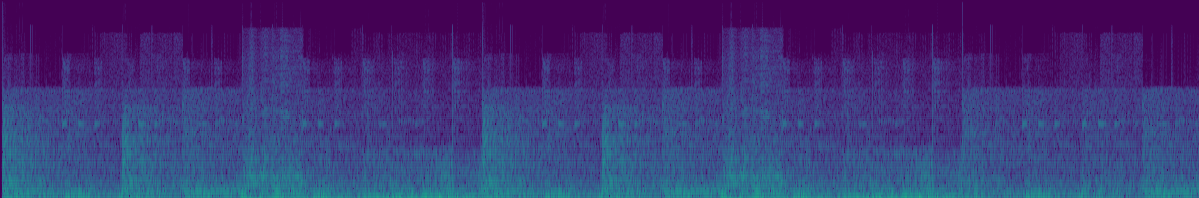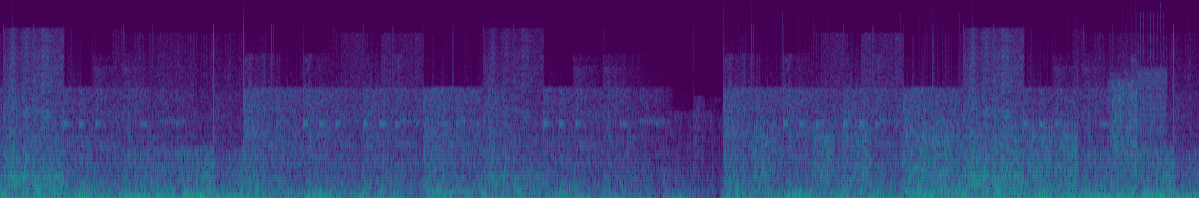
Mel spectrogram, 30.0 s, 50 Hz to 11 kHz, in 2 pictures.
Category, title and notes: Music > Multiple instruments
Demo Track #3719 (Industraumatic)
Sci-fi, Underground, Industrial, Noise, Games, Soundtrack, Ambient, Horror, Cyberpunk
